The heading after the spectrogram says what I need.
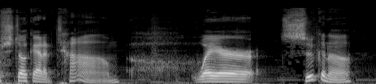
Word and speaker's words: Sukuna: So now we're stuck at a time where Sukuna, that's how you pronounce it, right? Sukuna?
